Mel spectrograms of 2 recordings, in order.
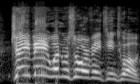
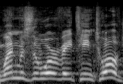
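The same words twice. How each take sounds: First: Loud, high and fast, pouncing on the student; teacher calling out. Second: Said in the usual way. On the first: Retold or imitated. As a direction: catch her off guard with a sudden loud question. Teacher singles out J B.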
